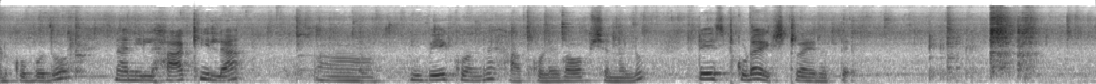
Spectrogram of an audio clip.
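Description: Chicken kababs deep-frying in oil in a steel kadai, sizzling steadily, while a wire skimmer stirs them and clinks and scrapes against the pan. A voice talks over it at times.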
